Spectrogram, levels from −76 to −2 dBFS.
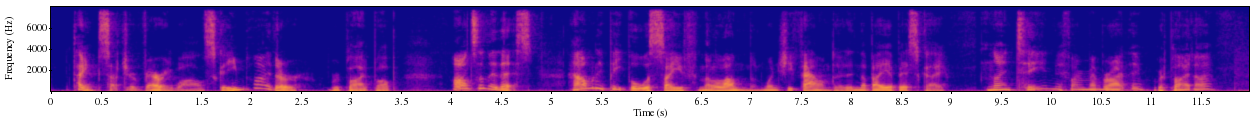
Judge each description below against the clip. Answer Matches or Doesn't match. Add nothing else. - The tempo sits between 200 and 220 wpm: Doesn't match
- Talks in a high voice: Doesn't match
